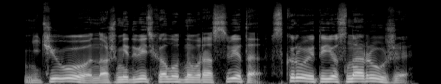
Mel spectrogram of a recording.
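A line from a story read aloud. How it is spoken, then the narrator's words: Deep bass voice. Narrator (Russian): пробасил Барди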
